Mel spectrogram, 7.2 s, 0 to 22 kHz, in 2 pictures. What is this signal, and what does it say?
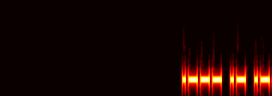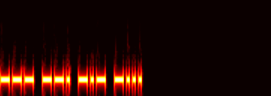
Morse code, heard as a keyed tone, about 32 wpm, 700 Hz. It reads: JA1GKB
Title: DXCC-100 Call Signs - 6 Characters - Repeated 2x - 30wpm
